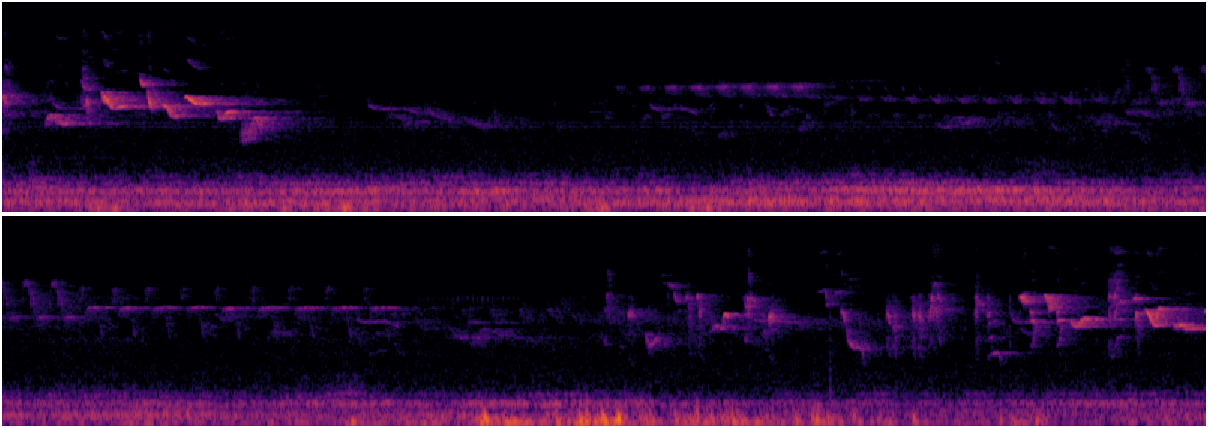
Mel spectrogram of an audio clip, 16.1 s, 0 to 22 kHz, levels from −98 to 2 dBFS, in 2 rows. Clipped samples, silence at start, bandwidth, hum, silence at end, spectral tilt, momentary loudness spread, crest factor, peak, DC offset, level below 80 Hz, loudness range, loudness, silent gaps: under 0.1%; 0 s; 13.5 kHz; none; 0 s; -5.5 dB/octave; 16 LU; 26 dB; -22 dBFS; under 0.1%; -54 dBFS; 11 LU; -47 LUFS; none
